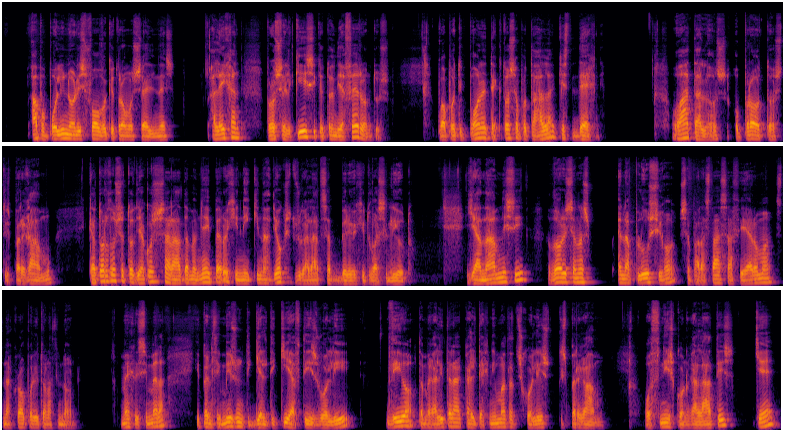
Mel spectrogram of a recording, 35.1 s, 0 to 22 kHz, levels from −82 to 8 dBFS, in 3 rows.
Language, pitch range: Greek, 95-125 Hz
